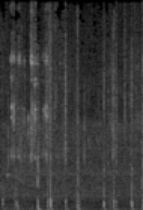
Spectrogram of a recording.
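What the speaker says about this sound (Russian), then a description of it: "Такая смешная рысь." A pony trots in Star Stable Online, its hooves clip-clopping in a steady, moderately loud rhythm of paired beats at close range.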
